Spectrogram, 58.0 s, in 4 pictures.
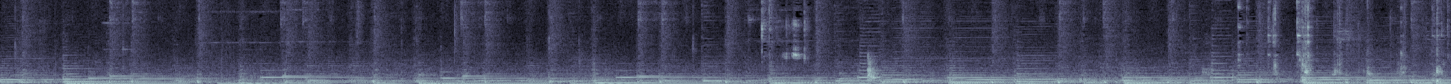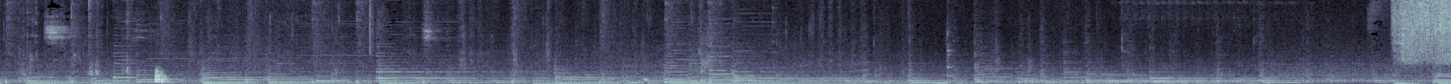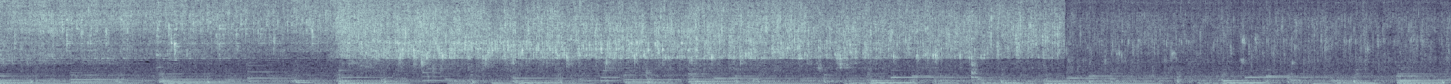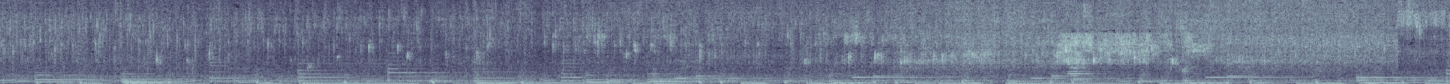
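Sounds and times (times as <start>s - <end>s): eggplant sizzling in hot oil: 28.4s - 58.0s.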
